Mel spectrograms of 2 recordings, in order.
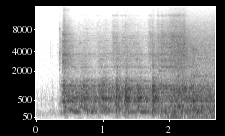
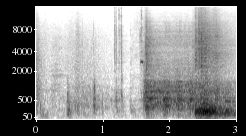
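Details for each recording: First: Diesel car with preheat, vacuum-operated shutdown, sitting unused with some rust: after a couple of seconds' preheat the starter catches at once and it settles into a smooth, even idle with no misses or knocks; healthy diesel start. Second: Weak clicks with no start, then the engine catches and runs up once fuel is given down the throat, pointing to a fuel supply fault rather than spark.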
